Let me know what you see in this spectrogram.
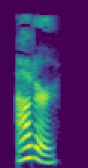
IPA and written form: ˈaʊ.tər (Outer)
